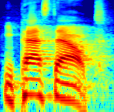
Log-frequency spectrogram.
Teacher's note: Puisque ici le radical se finit par un S. Donc du coup le ED se prononce comme un te.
